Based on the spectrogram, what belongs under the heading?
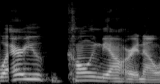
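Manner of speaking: usual speaking voice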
